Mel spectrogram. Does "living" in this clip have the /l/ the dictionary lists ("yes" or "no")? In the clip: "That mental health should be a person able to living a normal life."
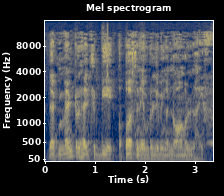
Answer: yes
